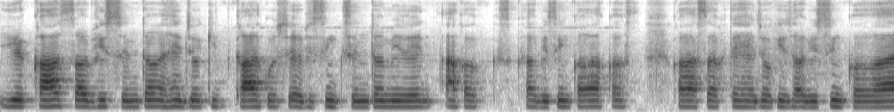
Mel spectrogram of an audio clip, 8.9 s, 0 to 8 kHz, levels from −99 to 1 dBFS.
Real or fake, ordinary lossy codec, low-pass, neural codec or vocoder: real; none; none; none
